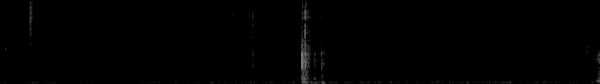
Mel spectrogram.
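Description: Scissors snip through folded card while cutting small banner tags, a single crisp close cut standing out against near silence with a few faint ticks and rustles.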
